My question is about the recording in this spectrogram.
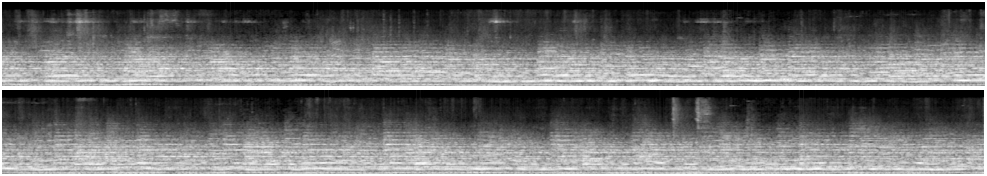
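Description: Several church bells pealing together, ringing continuously.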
